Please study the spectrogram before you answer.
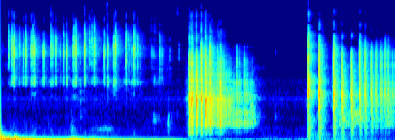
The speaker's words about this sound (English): Let's try a different set of dice.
